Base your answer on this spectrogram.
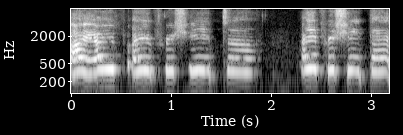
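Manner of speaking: put-on acted sniffling, tearful. Voicing a sniffling woman thanking a visitor for an apology: acted sniffling. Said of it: "she very much just sniffles and just says".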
